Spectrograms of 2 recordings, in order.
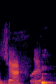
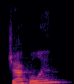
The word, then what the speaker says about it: Jacqueline: Jacqueline? Yeah, I say Jacqueline. Oh, Yeah, mine is like 3 syllables technically.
